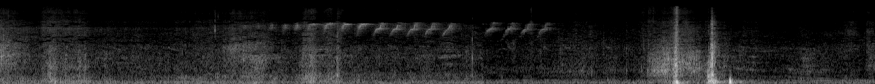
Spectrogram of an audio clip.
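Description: A bird chirping a quick run of short, high, falling notes for about three seconds. About seven seconds in come three sharp knocks close together, the loudest sounds.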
